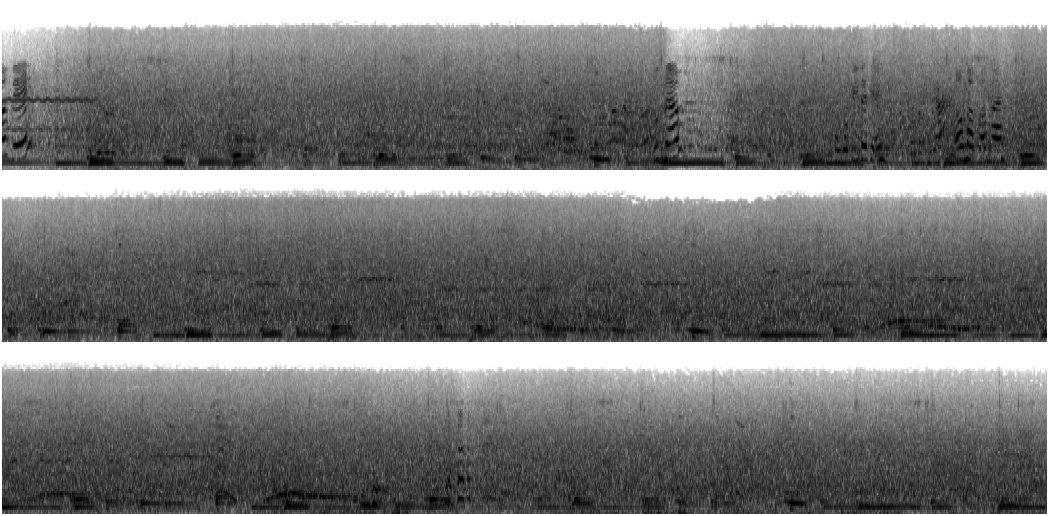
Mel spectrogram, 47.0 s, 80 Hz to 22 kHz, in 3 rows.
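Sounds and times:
background music melody: 0.0s - 47.0s
fountain water splashing: 0.0s - 47.0s.

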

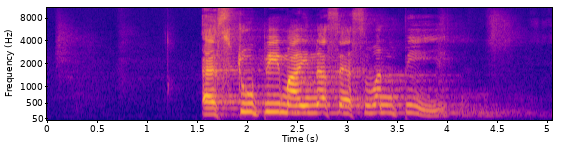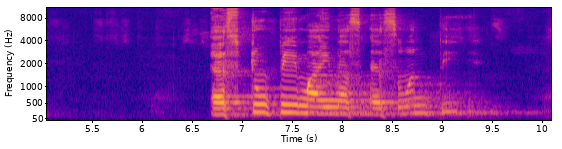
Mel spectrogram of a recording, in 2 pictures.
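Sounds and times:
marker writing on whiteboard: 2.9s - 10.0s.

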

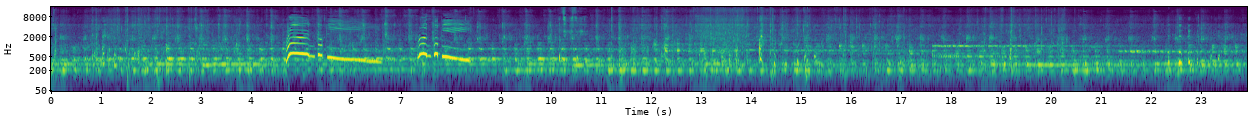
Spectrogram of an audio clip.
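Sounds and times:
background music held notes: 0.0s - 23.9s
water sloshing: 0.0s - 23.9s.

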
